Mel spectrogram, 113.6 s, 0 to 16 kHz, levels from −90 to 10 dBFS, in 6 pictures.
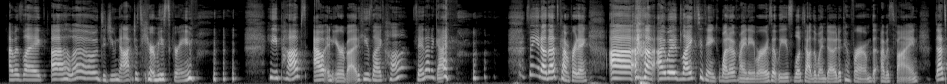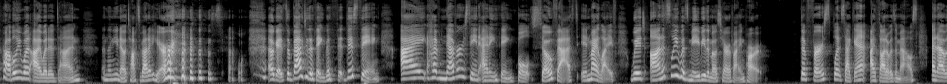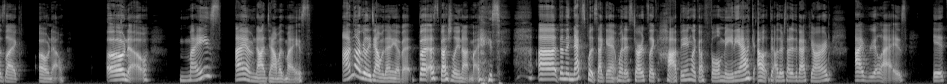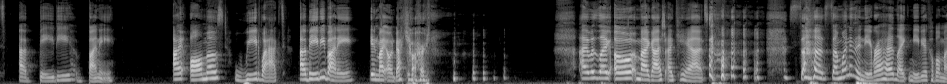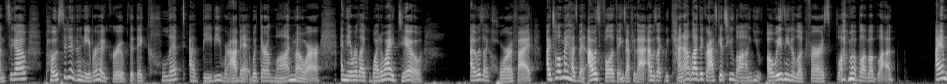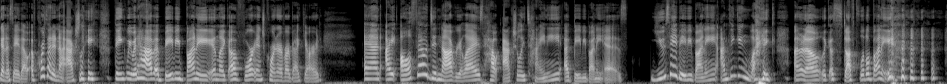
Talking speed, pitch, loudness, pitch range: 160 wpm, 210 Hz, -17 LUFS, 165-255 Hz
